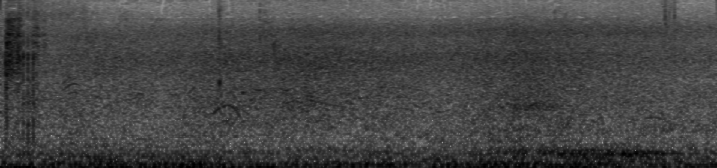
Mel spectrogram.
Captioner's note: wind blowing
